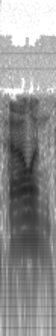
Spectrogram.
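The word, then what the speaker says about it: Allan: Well, the easiest thing is just to Google my name, which is Alan Combs, and that's spelled with two L's and two A's, so it's A-L-L-A-N.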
